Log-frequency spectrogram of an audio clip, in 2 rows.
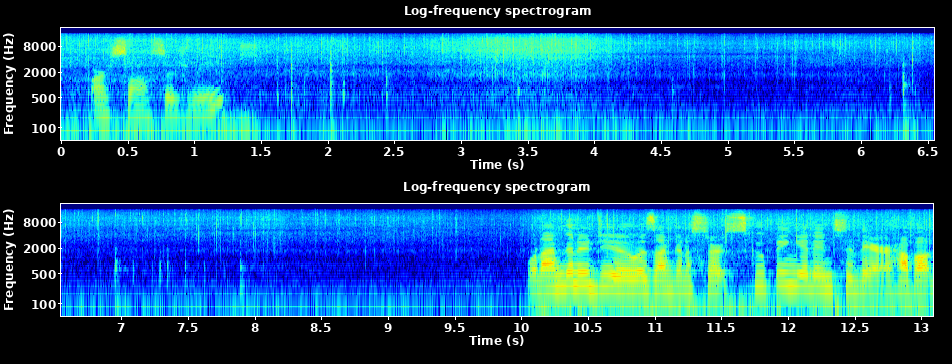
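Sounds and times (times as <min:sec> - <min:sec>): food sizzling in a pan: 0:00.0 - 0:13.0
wooden spoon clicking on pan: 0:01.6 - 0:02.6, 0:06.2 - 0:08.1.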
